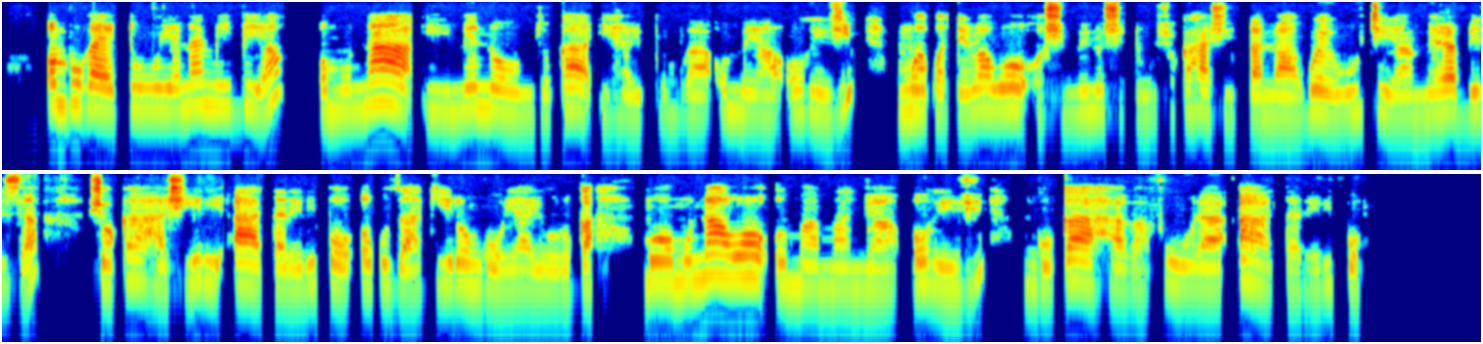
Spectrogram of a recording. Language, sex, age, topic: Oshiwambo, female, 18-24, agriculture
